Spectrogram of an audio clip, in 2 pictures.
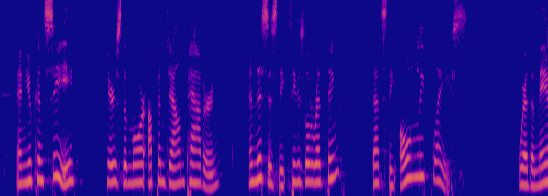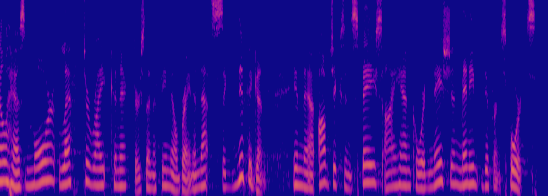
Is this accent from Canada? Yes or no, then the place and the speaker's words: yes; Canada; born there; I love the Winter Olympics because I was born in Canada.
